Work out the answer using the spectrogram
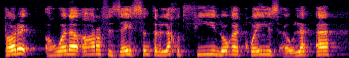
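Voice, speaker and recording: A man's voice: sits high, fairly even intonation, very fast, warm tone, close to an everyday voice. A man with an Egyptian Arabic accent playing a self-assured young English tutor who stammers through restarts and explains with repeated examples. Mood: breezy, explaining. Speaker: English tutor answering viewer comments. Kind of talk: comic video lesson. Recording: dull lo-fi recording.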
